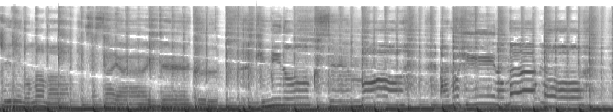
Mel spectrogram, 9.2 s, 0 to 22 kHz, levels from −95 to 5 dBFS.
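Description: From the start and throughout, the two channels are drifting apart. They appear to be clocked independently, with a rate mismatch somewhere around 150 parts per million, so the offset between left and right grows steadily, reaching roughly a millisecond and a half by the end. When the channels combine, the resulting comb-filter notches move gradually across the spectrum, giving the sound a slow, sweeping flange that shifts in character as the offset widens.

At 3.22 to 3.26 s there is damaged data in the compressed stream. For about 40 ms the decoder is handed bytes it cannot interpret correctly. It misreads the affected frames, loses synchronisation and has to hunt for the next valid frame header before normal decoding resumes. The result is a brief squawk or chirp.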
